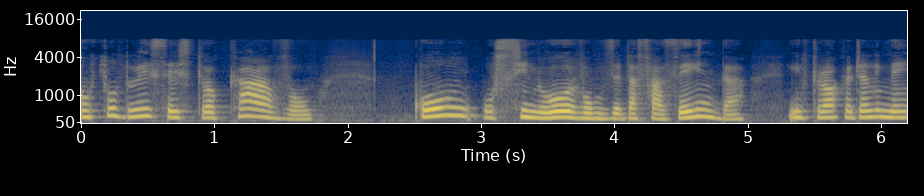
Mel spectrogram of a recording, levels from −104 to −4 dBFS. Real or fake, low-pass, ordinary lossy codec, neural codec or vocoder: fake; none; none; codec, 16 kHz, 1 kbps, FunCodec, trained on LibriTTS, 50 frames a second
